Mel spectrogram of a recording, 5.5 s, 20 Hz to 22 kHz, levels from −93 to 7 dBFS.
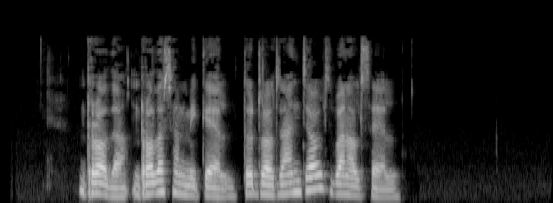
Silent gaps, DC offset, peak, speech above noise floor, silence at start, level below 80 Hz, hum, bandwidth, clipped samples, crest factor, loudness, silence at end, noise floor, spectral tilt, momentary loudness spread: none; under 0.1%; -2 dBFS; 56 dB; 0.8 s; -70 dBFS; none; 11.5 kHz; under 0.1%; 20 dB; -20 LUFS; 1.55 s; -75 dBFS; -5.5 dB/octave; 10 LU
